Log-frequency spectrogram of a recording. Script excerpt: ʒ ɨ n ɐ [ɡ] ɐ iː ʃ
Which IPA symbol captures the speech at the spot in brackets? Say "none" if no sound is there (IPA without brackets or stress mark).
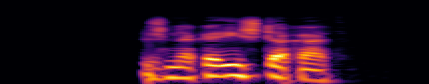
k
